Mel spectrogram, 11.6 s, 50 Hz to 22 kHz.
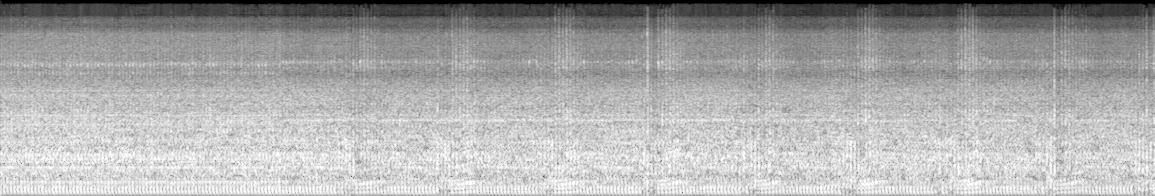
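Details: Cub Cadet lawn tractor with single-cylinder Kohler Courage engine, after a spark plug swap: it starts but after about 30 seconds hunts roughly once a second, dipping and recovering unevenly, stalling.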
